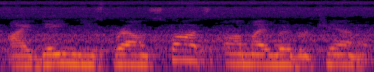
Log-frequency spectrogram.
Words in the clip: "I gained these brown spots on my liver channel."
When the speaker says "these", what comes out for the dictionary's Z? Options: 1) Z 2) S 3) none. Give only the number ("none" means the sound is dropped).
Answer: 1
